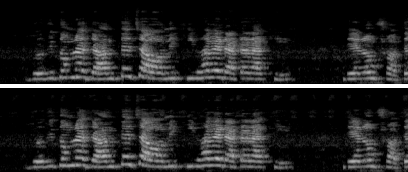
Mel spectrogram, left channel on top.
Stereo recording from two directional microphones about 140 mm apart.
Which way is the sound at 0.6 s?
25° left (ahead or behind).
